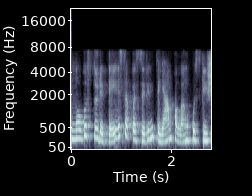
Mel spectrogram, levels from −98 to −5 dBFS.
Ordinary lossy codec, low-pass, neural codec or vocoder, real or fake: AAC, 48 kbps; 7.2 kHz; none; real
